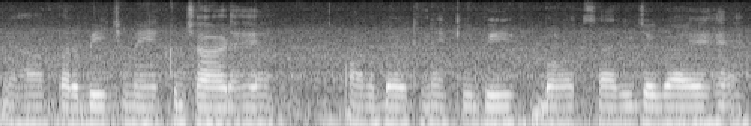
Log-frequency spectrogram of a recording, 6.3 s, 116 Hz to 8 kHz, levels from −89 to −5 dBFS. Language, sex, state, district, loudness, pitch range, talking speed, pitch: Hindi, male, Gujarat, Gandhinagar, -17 LUFS, 110-115 Hz, 145 wpm, 110 Hz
